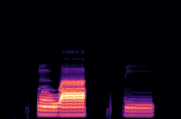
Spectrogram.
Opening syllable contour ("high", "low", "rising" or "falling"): high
